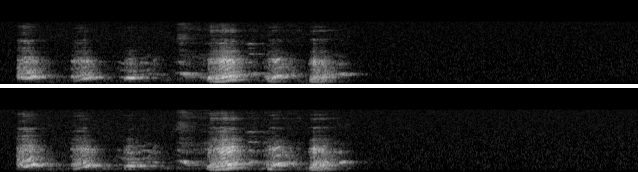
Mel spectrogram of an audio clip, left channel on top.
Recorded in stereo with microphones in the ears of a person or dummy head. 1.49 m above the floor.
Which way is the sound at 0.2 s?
40° right (ahead or behind).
